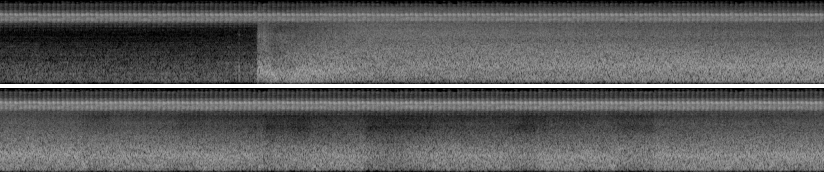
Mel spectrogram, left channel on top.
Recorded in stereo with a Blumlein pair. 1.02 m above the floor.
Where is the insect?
10° right, 1.1 m.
